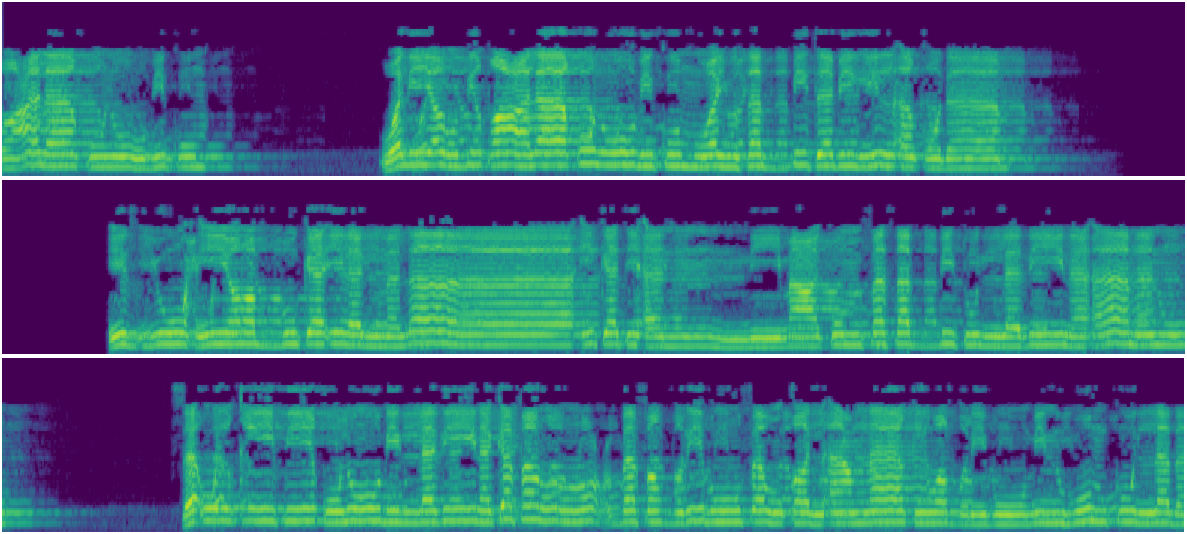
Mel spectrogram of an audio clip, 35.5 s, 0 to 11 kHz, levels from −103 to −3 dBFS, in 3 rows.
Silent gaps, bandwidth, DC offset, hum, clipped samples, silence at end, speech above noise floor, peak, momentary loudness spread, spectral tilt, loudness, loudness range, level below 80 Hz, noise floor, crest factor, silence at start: 11.20-12.86 s; 6.6 kHz; under 0.1%; none; under 0.1%; 0 s; 52 dB; -4 dBFS; 7 LU; -5 dB/octave; -24 LUFS; 7 LU; -70 dBFS; -75 dBFS; 20 dB; 0 s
